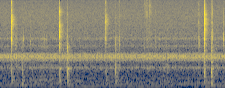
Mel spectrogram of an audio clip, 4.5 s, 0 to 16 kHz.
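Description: Keys on an Elektronika MK-161 programmable calculator's keypad being pressed: a few light, separate clicks, two close together about a second in and two more near the end. A faint steady high whine runs underneath.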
